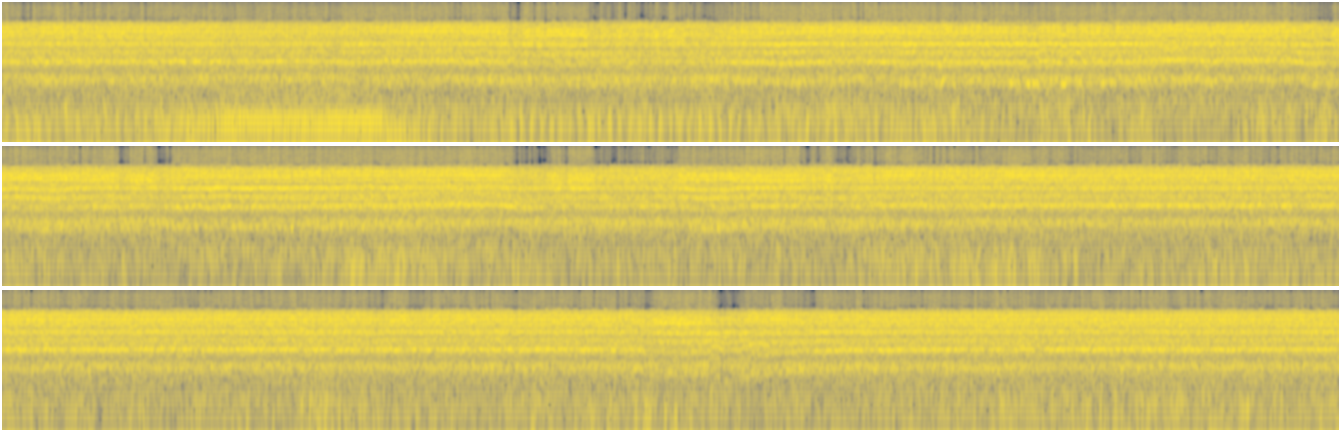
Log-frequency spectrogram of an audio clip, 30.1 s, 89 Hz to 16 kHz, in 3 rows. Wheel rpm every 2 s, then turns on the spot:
240, 230, 230, 220, 220, 220, 220, 230, 230, 230, 230, 230, 210, 210, 230.
none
